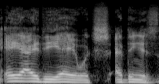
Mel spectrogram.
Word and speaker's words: Aida: we're just gonna go she had said AI da four times so that's what I wrote that's what I'm picturing in my head but pronounced Aida you uncultured swine hey Stephen Oh Stephen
